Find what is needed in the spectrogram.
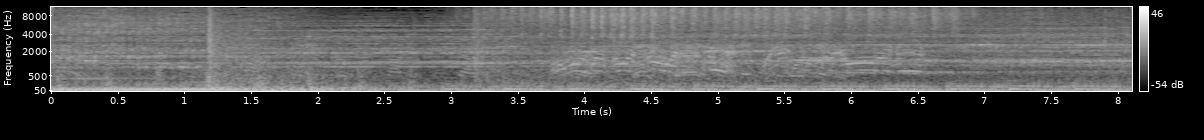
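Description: Film soundtrack of UH-1 Huey helicopters: a deep, heavy rumble over the low thump of the rotors. About three seconds in, the rumble drops and a faster rotor chatter takes over, as heard from the helicopter itself.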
